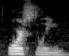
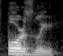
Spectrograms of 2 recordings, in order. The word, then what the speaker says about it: Forsling: I can't believe that dude's actually named is Forcing. Like, what the heck? It's Forsley. Nope. But it's spelled Forsling.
